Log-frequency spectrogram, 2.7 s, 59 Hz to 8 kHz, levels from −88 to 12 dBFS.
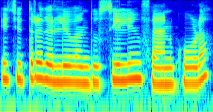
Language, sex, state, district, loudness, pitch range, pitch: Kannada, female, Karnataka, Bidar, -14 LUFS, 215-255 Hz, 240 Hz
